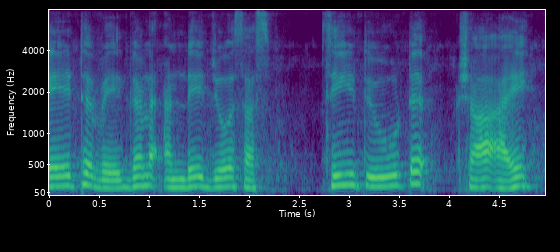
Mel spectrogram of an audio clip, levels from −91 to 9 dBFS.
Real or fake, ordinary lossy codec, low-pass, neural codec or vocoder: fake; none; none; codec, 16 kHz, 4.8 kbps, FACodec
